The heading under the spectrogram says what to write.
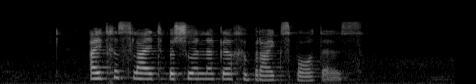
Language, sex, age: Afrikaans, female, 22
